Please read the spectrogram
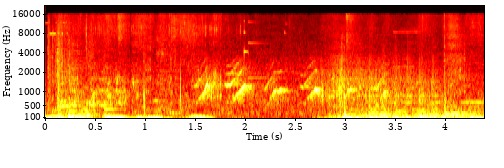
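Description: Background music with a quick run of short, rising guinea pig squeaks in the middle.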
